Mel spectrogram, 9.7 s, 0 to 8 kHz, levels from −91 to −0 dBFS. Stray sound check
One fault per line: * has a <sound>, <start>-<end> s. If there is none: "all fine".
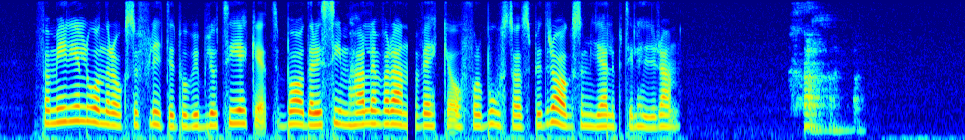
* has a dropout, 4.1-4.2 s
* has a laugh, 7.9-8.7 s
